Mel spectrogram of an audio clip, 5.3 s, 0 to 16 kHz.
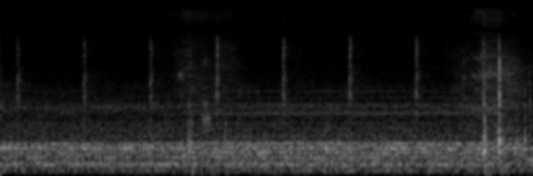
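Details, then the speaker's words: Autoterm Air 2D 2 kW diesel air heater at maximum power after about 35 minutes' running, about 80° shown; sharp, even fuel pump ticks at 90 clicks per minute over a steady fan roar, normal. "Je vais compter : 90 clics par minute ? C'est le cas. 90 clics par minute."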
